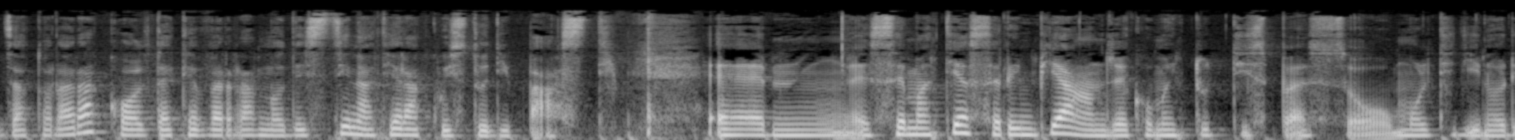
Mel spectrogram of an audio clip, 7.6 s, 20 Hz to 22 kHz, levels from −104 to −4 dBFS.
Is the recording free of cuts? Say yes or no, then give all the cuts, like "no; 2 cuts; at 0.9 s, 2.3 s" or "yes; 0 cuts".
no; 1 cut; at 3.5 s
